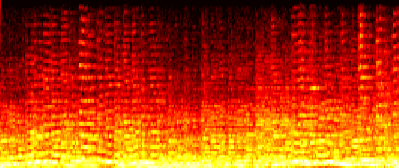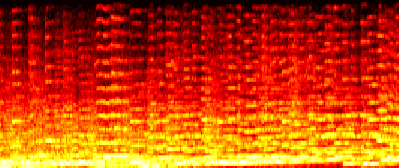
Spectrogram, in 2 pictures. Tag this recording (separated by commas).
String section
